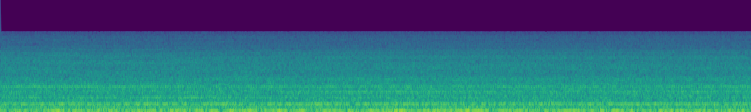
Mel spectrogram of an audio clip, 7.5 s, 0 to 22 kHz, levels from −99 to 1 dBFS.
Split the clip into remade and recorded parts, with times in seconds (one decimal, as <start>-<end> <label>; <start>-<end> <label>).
0.0-7.5 recorded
